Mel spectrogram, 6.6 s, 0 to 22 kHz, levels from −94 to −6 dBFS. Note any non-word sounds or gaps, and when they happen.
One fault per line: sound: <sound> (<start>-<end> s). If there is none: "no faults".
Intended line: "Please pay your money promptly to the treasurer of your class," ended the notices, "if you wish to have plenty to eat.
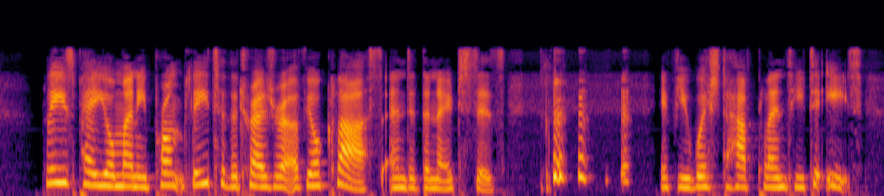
sound: laugh (4.0-4.7 s)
